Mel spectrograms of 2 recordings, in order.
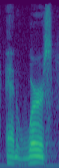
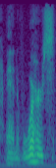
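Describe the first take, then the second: No difference in how they are said.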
